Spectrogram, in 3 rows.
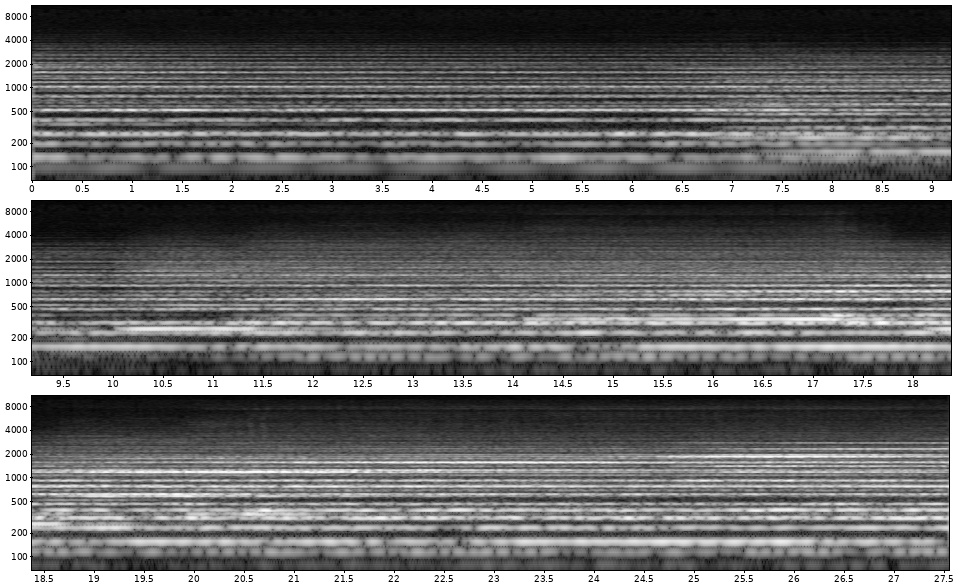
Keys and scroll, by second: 1.0 b, 2.5 s, 3.6 s, 4.6 s, 5.1 s, 7.2 s, 8.9 w, 9.9 q, 14.4 w, 14.7 f, 15.5 q, 15.8 s, 17.2 s, 18.2 s, 24.4 s, 25.4 s, 26.3 s, 27.3 s.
